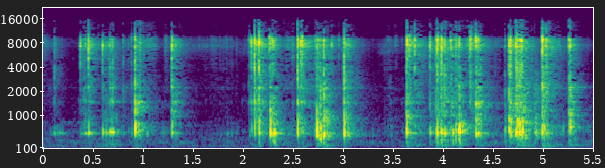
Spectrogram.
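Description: Empty thin plastic bottle crackling as it is squeezed and handled: a few scattered cracks, then two dense runs of quick crackling from about two seconds in.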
